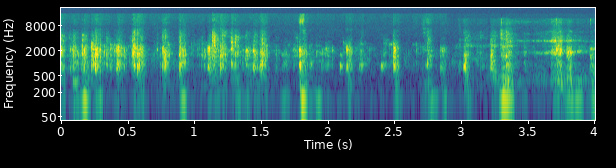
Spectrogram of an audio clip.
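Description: Near silence, with faint, irregular taps and clicks over a steady low electrical hum.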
